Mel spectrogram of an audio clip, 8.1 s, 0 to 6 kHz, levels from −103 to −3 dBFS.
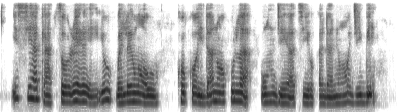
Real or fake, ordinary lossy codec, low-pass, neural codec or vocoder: fake; none; 5.4 kHz; codec, 16 kHz, 4.8 kbps, FACodec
